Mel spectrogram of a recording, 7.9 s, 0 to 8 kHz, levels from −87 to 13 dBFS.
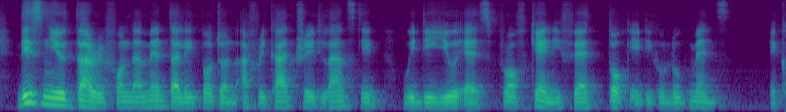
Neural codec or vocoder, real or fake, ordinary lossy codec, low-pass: codec, 16 kHz, 0.3 kbps, FocalCodec; fake; none; none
